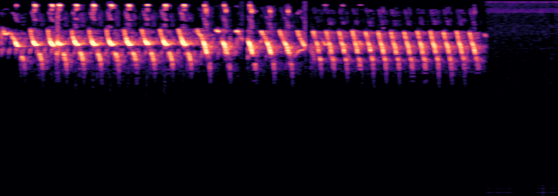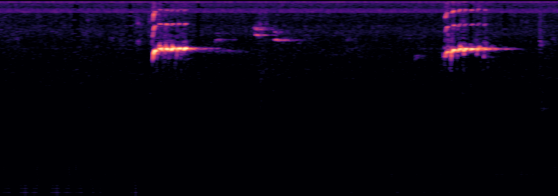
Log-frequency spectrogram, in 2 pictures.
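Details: Canary song for teaching young canaries: over three seconds of rapid, dense chirped trill, followed by quiet hum with two isolated sharp call notes.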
